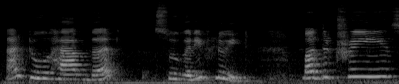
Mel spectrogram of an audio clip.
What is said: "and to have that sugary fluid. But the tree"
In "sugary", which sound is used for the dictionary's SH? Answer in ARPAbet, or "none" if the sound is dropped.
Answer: S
